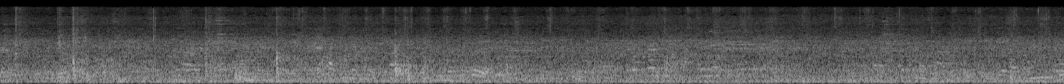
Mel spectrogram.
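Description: Fish scaler scraping the scales off a large fish in many quick, irregular strokes, over a background of people talking.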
